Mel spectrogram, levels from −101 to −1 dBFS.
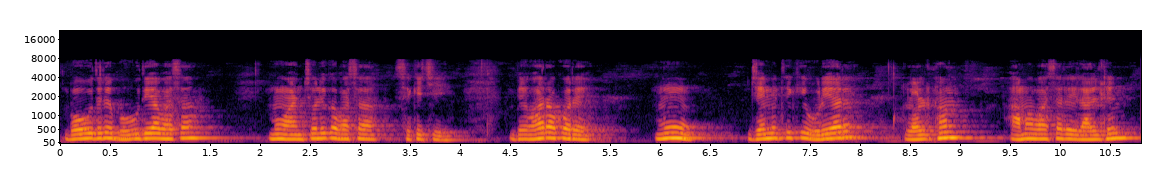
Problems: none marked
